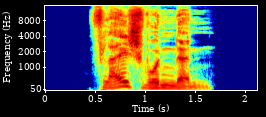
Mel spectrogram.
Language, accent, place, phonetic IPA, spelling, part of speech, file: German, Germany, Berlin, [ˈflaɪ̯ʃˌvʊndn̩], Fleischwunden, noun, De-Fleischwunden.ogg
- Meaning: plural of Fleischwunde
